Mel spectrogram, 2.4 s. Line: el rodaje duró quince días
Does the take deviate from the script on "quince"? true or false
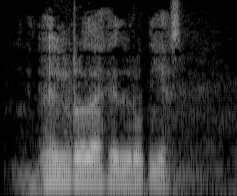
true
